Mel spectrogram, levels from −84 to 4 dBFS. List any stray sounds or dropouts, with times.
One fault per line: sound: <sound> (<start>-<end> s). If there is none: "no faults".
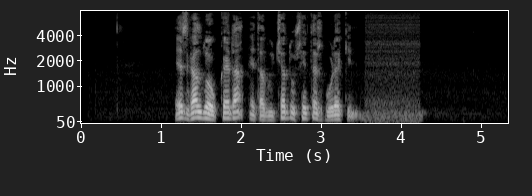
no faults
